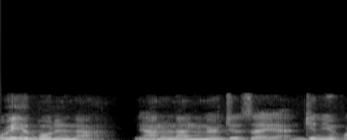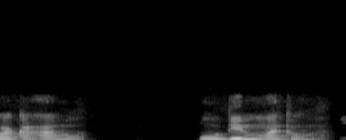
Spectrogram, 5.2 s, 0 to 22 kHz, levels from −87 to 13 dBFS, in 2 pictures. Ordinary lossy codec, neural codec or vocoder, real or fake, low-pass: none; codec, 24 kHz, 0.9 kbps, WavTokenizer, medium music audio release; fake; 7.2 kHz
